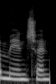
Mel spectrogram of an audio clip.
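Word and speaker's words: mention: श बनेगा ठीक है तो ये जो आई है ये अ का रोल प्ले कर रहा है और ये जो टी है वो आधा श का रोल प्ले कर रहा है जब हम दोनों दोनों को साथ में जोड़ेंगे तो यह पूरा श बनेगा ठीक है जब हम दोनों को साथ में जोड़ेंगे तो यह पूरा श बनता है तो इसलिए यहां पर लिखा हुआ है मेंशन मेंशन मतलब होता है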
